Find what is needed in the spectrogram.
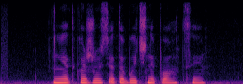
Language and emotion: Russian, neutral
